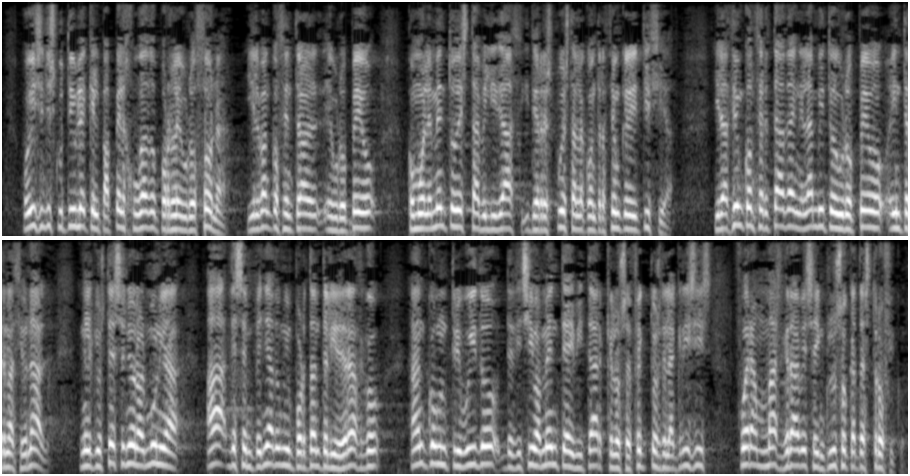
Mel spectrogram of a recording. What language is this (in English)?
Spanish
